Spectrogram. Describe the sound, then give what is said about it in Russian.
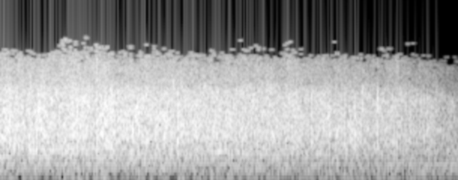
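An audience applauds singers and musicians with steady, dense clapping that holds throughout and eases off slightly toward the end. “Let's give a hand to our singers and musicians. Давайте похлопаем певцам и музыкантам нашим.”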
